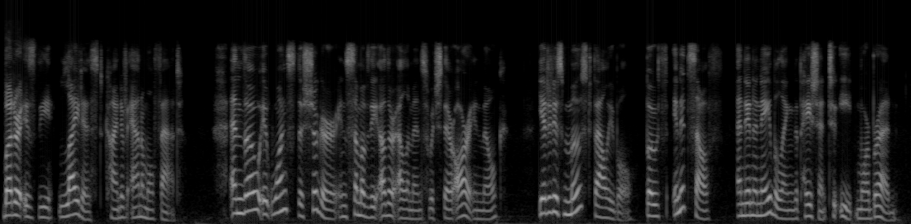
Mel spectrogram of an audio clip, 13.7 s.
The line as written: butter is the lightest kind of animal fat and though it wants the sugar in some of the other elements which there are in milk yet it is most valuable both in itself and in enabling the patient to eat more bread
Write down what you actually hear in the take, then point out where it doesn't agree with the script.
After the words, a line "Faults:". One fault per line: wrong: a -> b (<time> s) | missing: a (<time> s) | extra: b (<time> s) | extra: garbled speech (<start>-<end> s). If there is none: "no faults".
butter is the lightest kind of animal fat and though it wants the sugar in some of the other elements which there are in milk yet it is most valuable both in itself and in enabling the patient to eat more bread
Faults:
no faults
